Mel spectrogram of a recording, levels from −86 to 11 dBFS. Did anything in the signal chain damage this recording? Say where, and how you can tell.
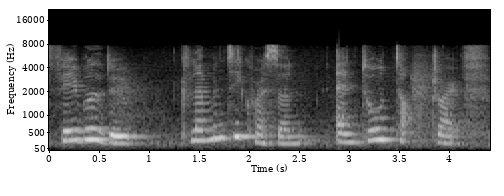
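No, nothing in the signal chain stood out as damaging this speech on listening.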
